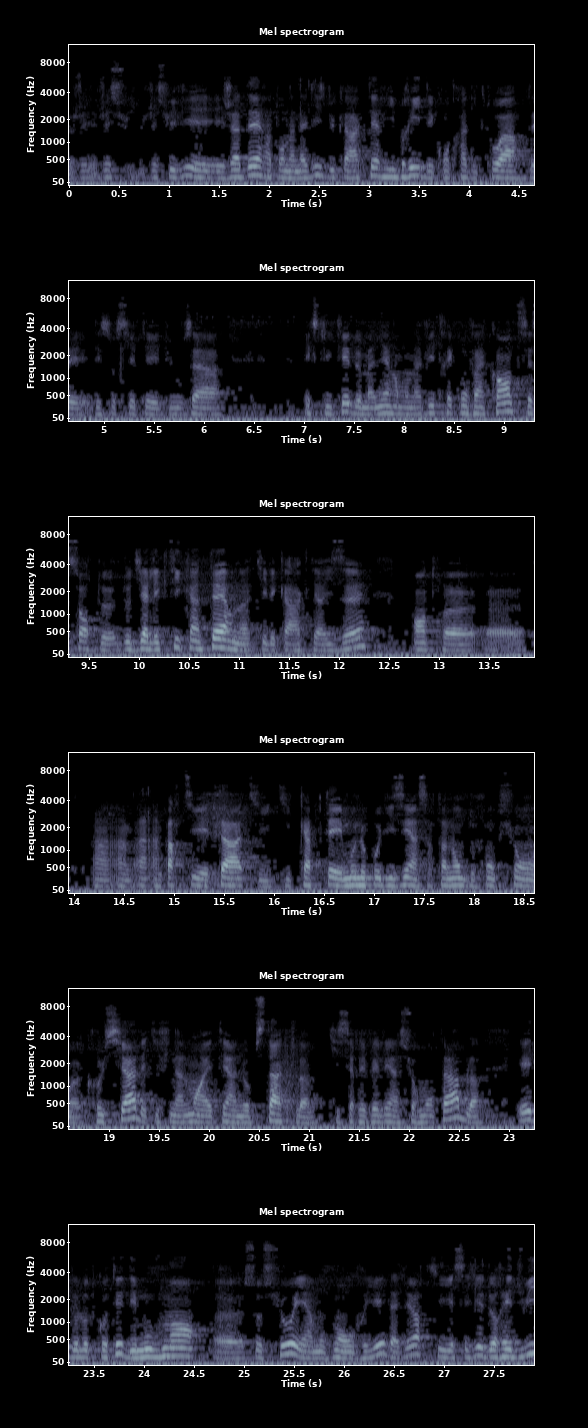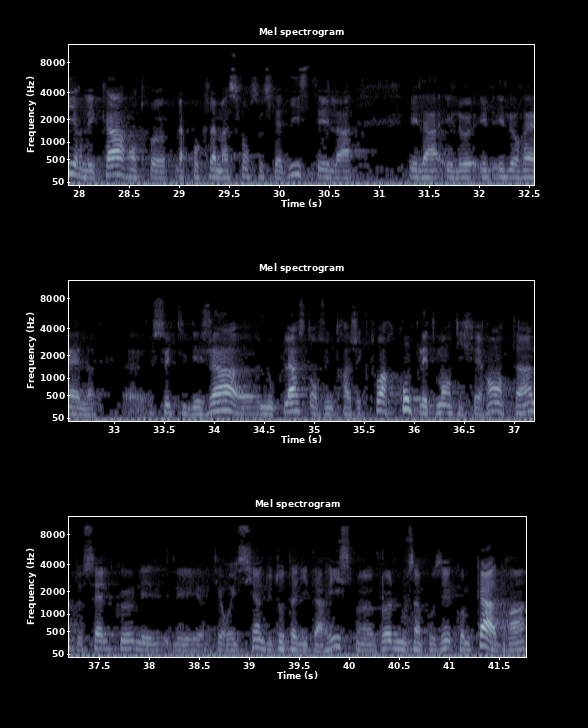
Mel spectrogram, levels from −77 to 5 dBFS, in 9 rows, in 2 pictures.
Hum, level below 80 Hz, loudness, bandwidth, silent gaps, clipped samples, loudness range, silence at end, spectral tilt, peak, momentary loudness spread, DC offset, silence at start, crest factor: none; -48 dBFS; -35 LUFS; 7.4 kHz; none; under 0.1%; 4 LU; 0 s; -5 dB/octave; -12 dBFS; 11 LU; 0.7%; 0 s; 22 dB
